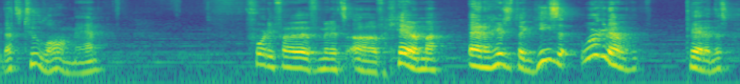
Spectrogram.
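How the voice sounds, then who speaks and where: A video game player with a mid-pitched voice, giving casual, silly, informal commentary while roleplaying. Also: roomy sound. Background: faint video game music.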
